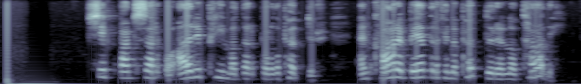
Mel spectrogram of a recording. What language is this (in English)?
Icelandic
